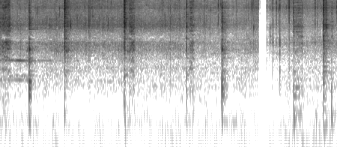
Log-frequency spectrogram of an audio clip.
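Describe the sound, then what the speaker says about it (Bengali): Onions fry in oil for a dal puri filling: a steady sizzle punctuated by regular scraping strokes of a spatula, close up, with a brief pause near the end and no speech. "এই দেখুন, পেঁয়াজটা ভাজা হয়ে গেছে।"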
